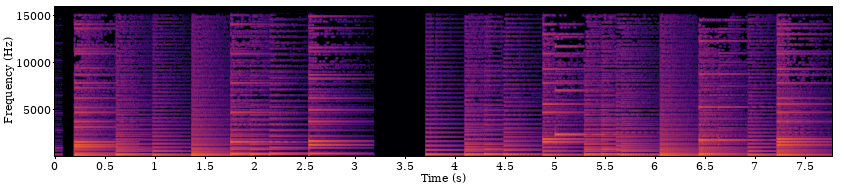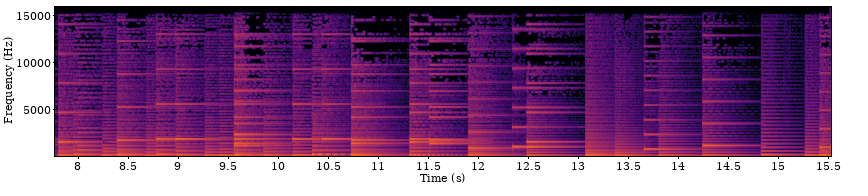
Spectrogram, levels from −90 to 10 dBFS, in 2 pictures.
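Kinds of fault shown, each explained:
No kinds of fault are heard in this sound, so there are none to explain.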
